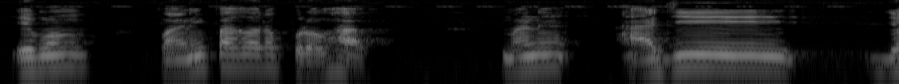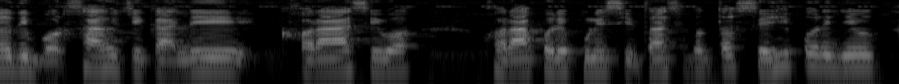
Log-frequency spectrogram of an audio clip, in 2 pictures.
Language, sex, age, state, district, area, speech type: Odia, male, 18-30, Odisha, Nuapada, urban, spontaneous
